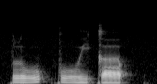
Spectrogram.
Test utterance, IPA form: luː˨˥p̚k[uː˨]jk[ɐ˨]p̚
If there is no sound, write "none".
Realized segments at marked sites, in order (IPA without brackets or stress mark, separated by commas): uː˨, ɐ˨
